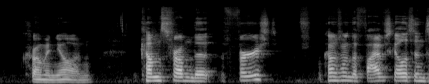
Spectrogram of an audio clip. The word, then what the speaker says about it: Cro-Magnon: pronunciation is in fact Cro-Magnon.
